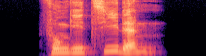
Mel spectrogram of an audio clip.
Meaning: dative plural of Fungizid
- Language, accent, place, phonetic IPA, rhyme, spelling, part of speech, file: German, Germany, Berlin, [fʊŋɡiˈt͡siːdn̩], -iːdn̩, Fungiziden, noun, De-Fungiziden.ogg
